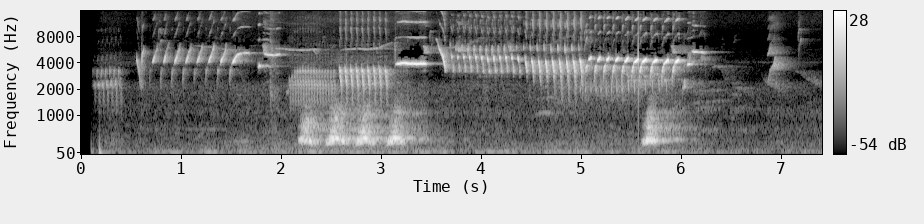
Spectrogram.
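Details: Canary singing in the metralha style: rapid, evenly repeated high trills and buzzy rattles in fast successive phrases, broken by a lower pulsed churring burst mid-way and again near the end, then fading to quiet.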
